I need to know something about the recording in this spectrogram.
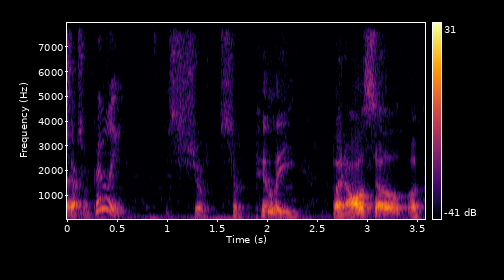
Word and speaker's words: Xochipilli: Social social social is pronounced So. Social social and so social the original social media god. No, Xochipilli.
